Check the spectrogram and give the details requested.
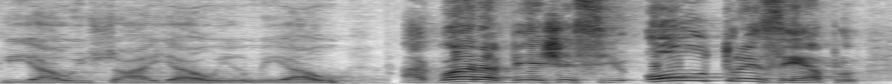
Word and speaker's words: ישעיהו: Nesse vídeo, que foi produzido dentro da Universidade Hebraica de Jerusalém, nós vimos que o nome do profeta Isaías é pronunciado Ishayahu.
